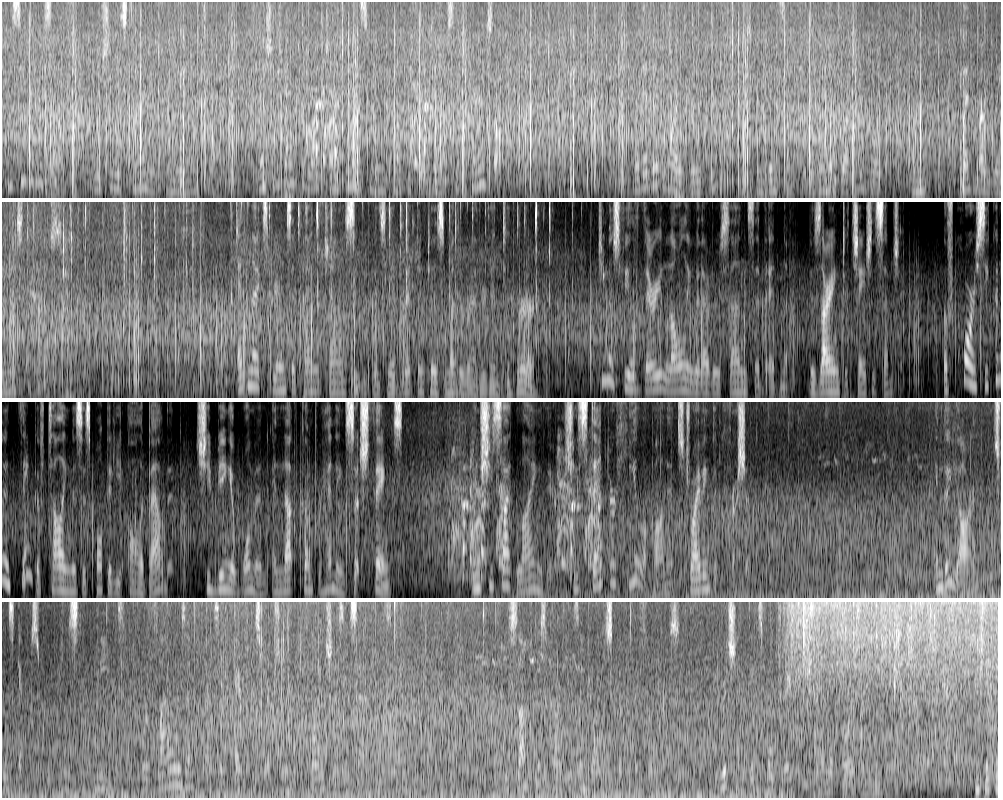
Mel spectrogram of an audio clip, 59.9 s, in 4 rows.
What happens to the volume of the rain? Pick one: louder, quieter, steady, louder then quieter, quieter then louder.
quieter then louder.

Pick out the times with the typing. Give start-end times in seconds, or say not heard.
15.2-23.8.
